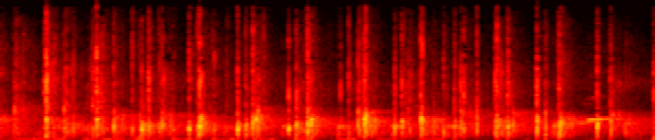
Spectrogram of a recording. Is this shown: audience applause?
yes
